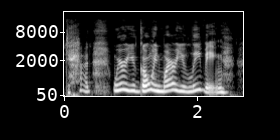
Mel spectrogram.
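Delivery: put-on desperate, panicked, frantic, high begging. Retelling calling to Dad on the front porch as the car was packed, frantic plea. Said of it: "I said frantically".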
